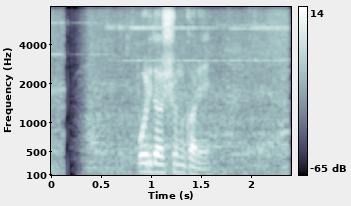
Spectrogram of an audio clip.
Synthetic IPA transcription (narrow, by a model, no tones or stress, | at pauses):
poɾid̪oɾʃonkoɾe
